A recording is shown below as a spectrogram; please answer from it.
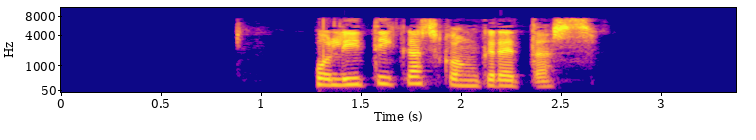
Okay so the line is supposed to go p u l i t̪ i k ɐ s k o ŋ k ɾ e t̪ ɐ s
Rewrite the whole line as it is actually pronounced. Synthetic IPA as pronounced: p o l i t̪ i k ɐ s k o ŋ k ɾ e t̪ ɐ s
